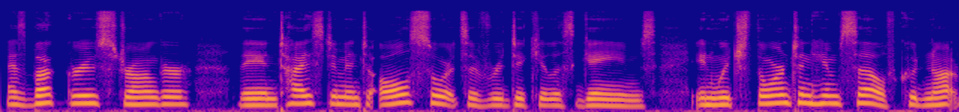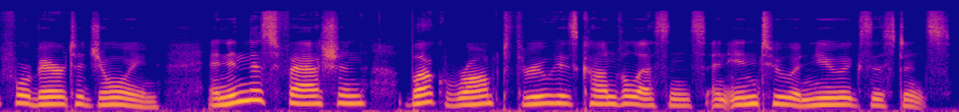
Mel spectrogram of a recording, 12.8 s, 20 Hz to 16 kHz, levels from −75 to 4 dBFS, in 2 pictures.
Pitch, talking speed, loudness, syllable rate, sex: 195 Hz, 170 wpm, -16 LUFS, 4.9 syllables/s, female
